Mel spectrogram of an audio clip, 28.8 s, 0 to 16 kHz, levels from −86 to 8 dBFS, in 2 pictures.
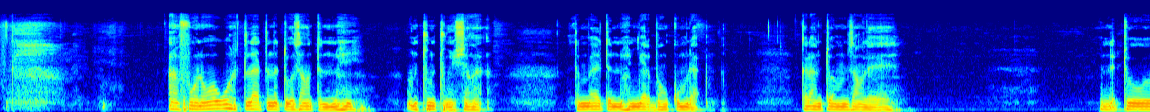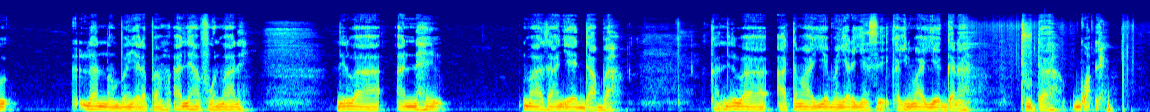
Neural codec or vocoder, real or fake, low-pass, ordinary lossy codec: none; real; 9.9 kHz; AAC, 96 kbps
